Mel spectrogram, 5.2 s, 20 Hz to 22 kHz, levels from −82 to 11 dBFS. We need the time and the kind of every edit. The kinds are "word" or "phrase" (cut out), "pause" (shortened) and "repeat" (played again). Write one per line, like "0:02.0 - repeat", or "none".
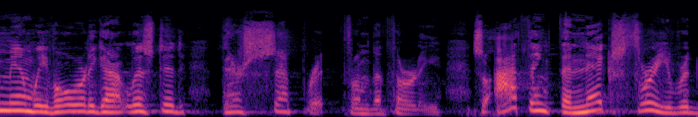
none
